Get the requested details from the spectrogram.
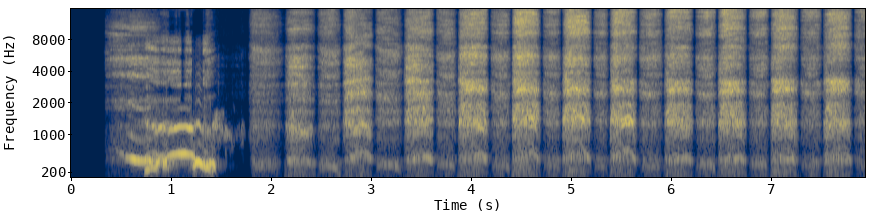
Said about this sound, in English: Breathe if yes.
